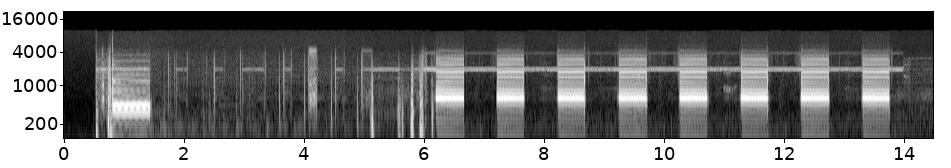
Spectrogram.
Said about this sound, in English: But of course, not all intercept recordings are hooked up exactly right. That was the situation in City Island. Here's what would happen if you dialed a local call there without a dime in.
